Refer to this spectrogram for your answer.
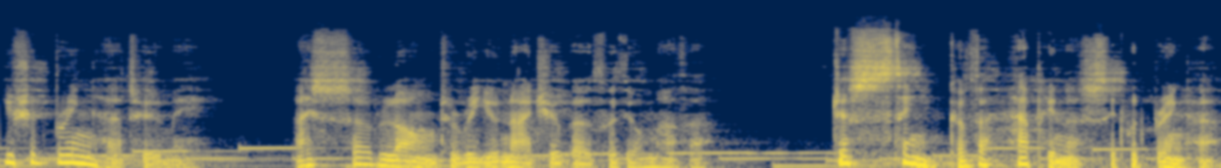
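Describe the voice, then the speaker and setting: Slow, gravelly, sinister game villain. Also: male voice, low-pitched, big pitch swings, full character voice. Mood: false sweetness. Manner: slow, deliberate, mocking. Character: sinister male villain, smooth, taunting menace. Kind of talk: video game cutscene acting. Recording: loud music under the voice.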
